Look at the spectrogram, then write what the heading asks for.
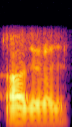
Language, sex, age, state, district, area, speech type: Nepali, male, 30-45, West Bengal, Jalpaiguri, rural, conversation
